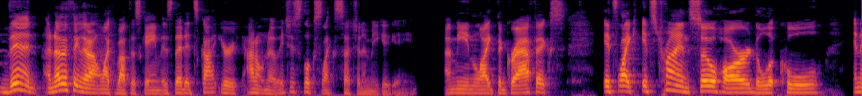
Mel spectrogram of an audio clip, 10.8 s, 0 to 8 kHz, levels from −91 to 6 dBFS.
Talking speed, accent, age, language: 230 wpm, American, 30-49, English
